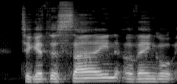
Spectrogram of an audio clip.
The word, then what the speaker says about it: sine: Así que hoy estamos aprendiendo dos radios nuevos de trigonometría, sine, que para encontrar sine se escribe S-I-N-E, pero los botones dice S-I-N, pero se pronuncia sine en inglés.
